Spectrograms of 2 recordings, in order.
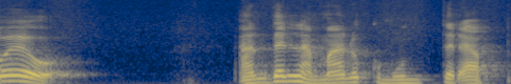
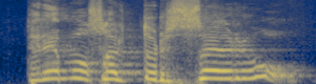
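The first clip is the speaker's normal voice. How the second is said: high, louder officer radio call; cop reporting; 12 semitones higher, 3 dB louder than usual. Retold or imitated. Officer reporting the third suspect caught, higher radio voice.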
